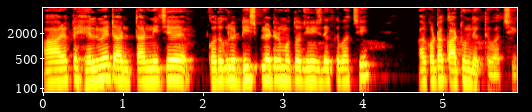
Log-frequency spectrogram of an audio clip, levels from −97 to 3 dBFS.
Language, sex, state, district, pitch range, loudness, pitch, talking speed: Bengali, male, West Bengal, Kolkata, 145-155 Hz, -16 LUFS, 150 Hz, 180 wpm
